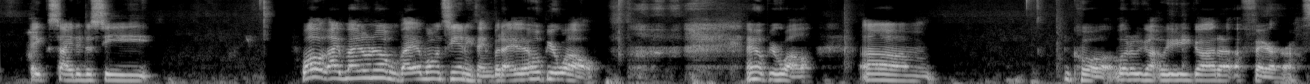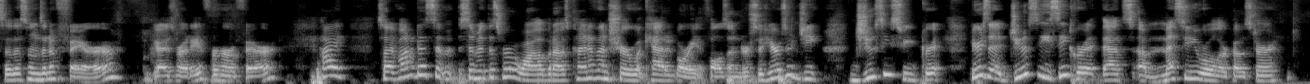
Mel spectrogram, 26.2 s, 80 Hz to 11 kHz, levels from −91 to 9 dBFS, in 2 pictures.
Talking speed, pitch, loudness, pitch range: 185 wpm, 215 Hz, -20 LUFS, 185-280 Hz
